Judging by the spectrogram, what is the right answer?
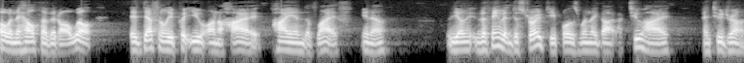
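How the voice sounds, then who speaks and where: This man's voice sits at a medium pitch and rises and falls with ordinary pitch variation. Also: moderate pace. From Southern California. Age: 60s. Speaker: artist and musician. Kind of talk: casual chat. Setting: at home.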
